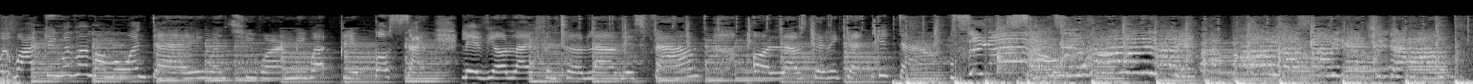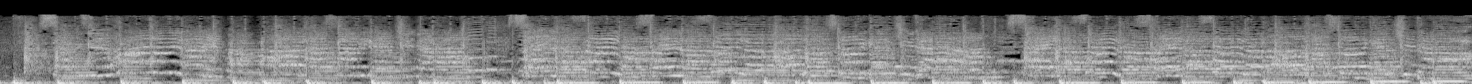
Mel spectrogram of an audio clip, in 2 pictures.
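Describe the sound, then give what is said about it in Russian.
An upbeat pop song plays as a mobile ringtone, a top track of the mobile chart, loud and full for the whole stretch, a lighter intro giving way after a few seconds to a driving beat with bass, synths and sung melody. “Самые харизматичные рингтоны и риалтоны из числа тех, что мы слышали в последнее время.”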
